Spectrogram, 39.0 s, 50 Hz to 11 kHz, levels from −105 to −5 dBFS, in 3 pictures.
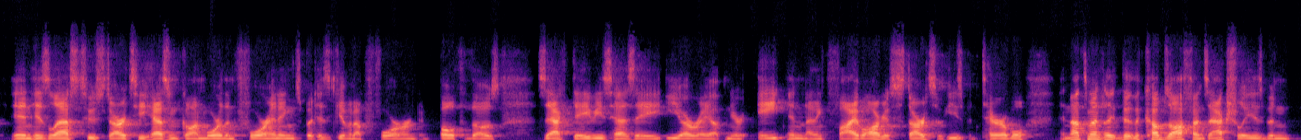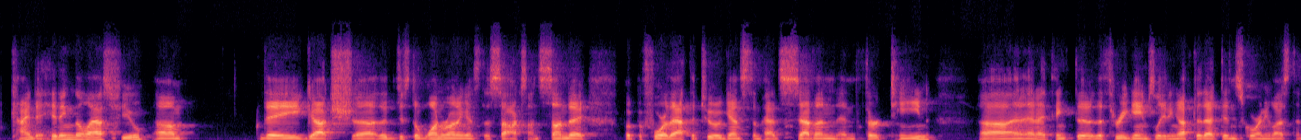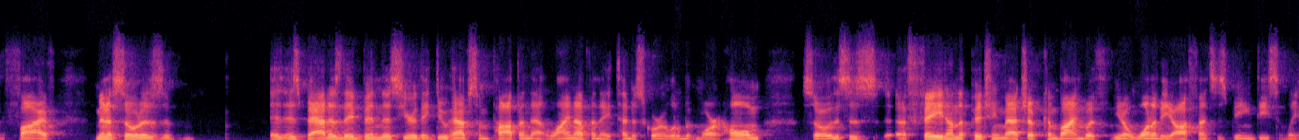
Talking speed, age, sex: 220 wpm, 20-39, male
